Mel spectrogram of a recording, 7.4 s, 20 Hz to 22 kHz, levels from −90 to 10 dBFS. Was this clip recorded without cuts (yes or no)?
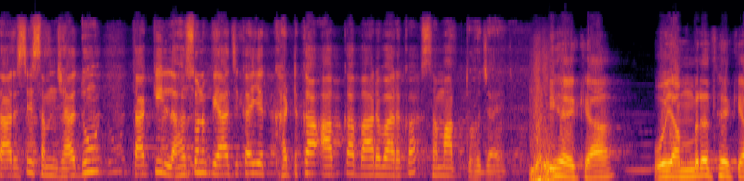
no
